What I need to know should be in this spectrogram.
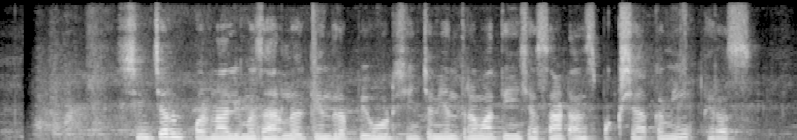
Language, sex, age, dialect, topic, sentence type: Marathi, male, 25-30, Northern Konkan, agriculture, statement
